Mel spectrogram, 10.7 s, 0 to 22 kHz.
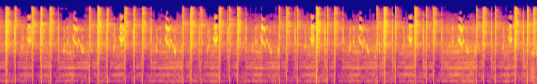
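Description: MakerBot 3D printer with a Frostruder frosting extruder at work: its stepper motors whine in tones that start, stop and glide up and down as the head moves. Rapid clicks run through it several times a second.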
